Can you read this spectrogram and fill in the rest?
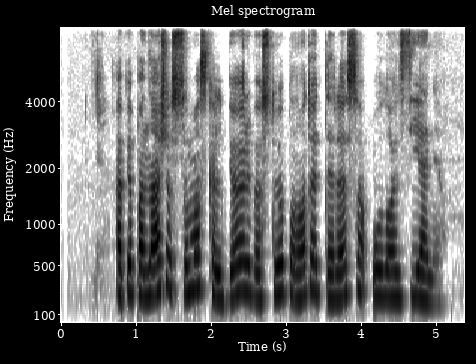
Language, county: Lithuanian, Klaipėda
